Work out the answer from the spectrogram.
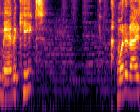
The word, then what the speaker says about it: Manakete: Manakete? What did I say? Manakete? I read it like Japanese. Manakete? Manakete would have been Japanese pronunciation, I think.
